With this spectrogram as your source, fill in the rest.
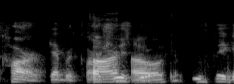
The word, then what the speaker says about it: Kerr: this is May 1968 he says Deborah Kerr Deborah Carr yeah it's pronounced Carr Deborah Carr she was big a beautiful woman like uh fashion model type actors I I I thought I always thought it was Kerr oh well no I always heard it pronounced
